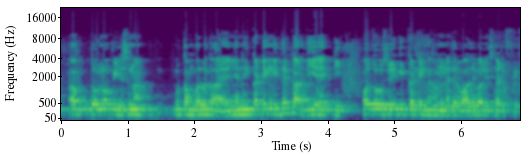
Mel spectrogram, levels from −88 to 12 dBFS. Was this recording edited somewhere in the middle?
no; 0 cuts

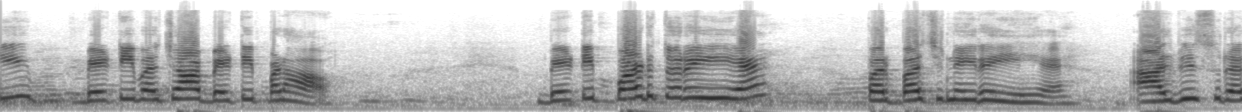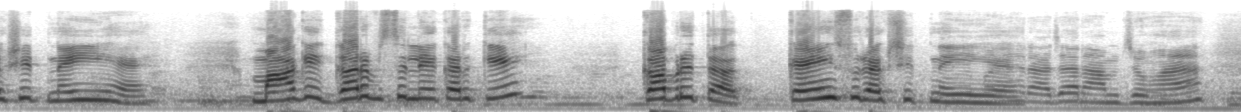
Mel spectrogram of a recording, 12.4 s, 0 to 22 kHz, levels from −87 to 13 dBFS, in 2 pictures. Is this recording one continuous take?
no; 1 cut; at 11.4 s

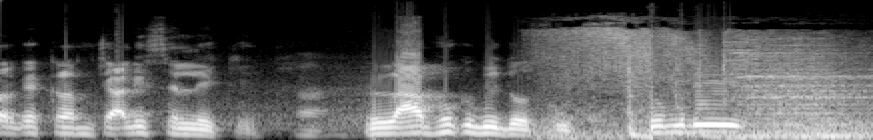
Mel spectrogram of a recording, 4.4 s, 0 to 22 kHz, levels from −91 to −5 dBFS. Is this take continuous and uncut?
no; 1 cut; at 3.2 s

